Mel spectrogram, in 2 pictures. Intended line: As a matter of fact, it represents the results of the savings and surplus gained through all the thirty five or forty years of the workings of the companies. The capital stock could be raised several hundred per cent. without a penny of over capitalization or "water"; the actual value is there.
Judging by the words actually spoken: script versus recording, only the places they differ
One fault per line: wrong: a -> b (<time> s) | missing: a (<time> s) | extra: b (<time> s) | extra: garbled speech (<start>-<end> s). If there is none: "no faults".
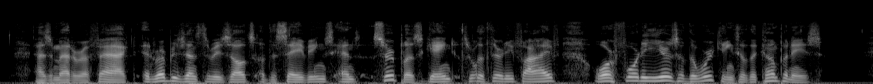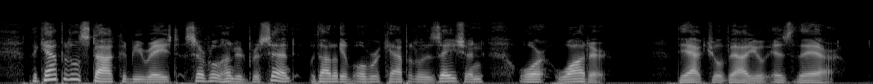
missing: all (4.8 s)
missing: penny (12.1 s)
